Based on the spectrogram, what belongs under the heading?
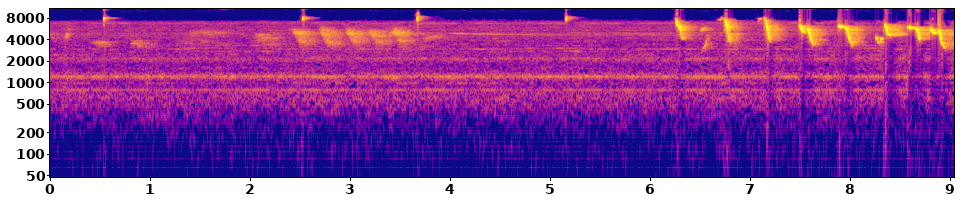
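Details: Soft, quiet high phrases from a saffron finch, locally canário-da-terra, give way after six seconds to a loud rapid sequence of sharp descending chirps; a faint continuous hum lies beneath.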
